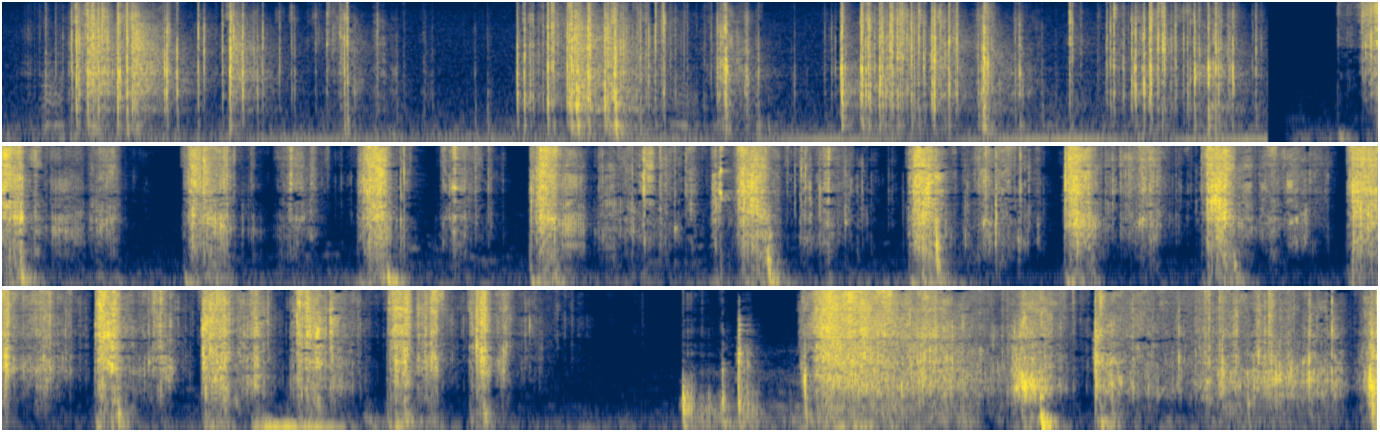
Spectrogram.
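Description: Hand-made slime and foam-bead ASMR sounds. First, a glossy duck-shaped slime squeezed in the hands gives a dense crackle. Then a honey-dipper stick pokes into a tub of pink foam beads, a quick series of separate short, sharp clicks and pops, and near the end hands pressing into the beaded mass give longer bursts of crackling.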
